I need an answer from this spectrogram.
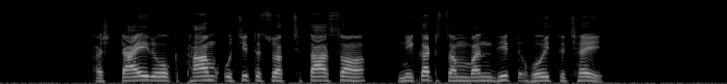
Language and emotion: Maithili, neutral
